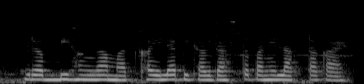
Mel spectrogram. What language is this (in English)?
Marathi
